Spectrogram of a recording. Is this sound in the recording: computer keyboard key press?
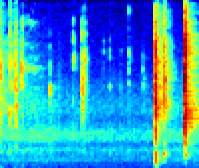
yes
